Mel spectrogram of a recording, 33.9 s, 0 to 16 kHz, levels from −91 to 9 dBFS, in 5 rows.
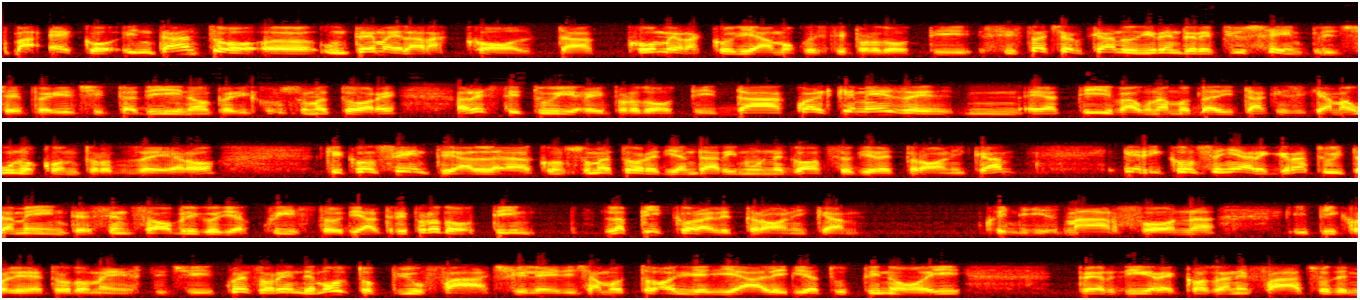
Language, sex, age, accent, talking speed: Italian, male, 40-59, native, 160 wpm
